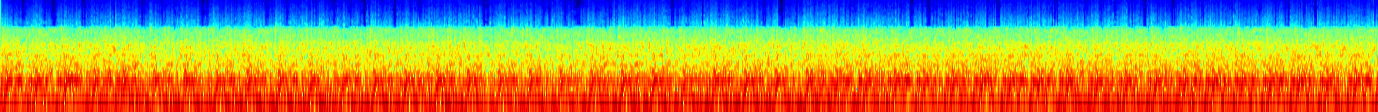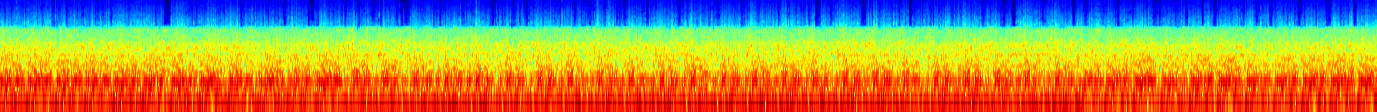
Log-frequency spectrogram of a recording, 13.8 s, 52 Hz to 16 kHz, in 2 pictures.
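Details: 1964 Ford F100 at idle: loud lumpy stumbling beat; cylinder contribution test by pulling plug wires finds driver's side front and second passenger-side cylinders not firing. Engine misfire, root cause not yet found.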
